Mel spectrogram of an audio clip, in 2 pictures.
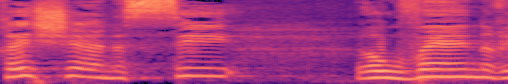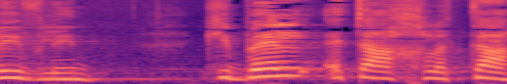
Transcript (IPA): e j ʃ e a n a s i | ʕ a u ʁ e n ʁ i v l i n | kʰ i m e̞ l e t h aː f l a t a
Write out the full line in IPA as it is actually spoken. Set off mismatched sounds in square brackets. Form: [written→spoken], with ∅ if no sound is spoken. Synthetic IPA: e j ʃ e a n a s i | [ʕ→ʁ] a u [ʁ→v] e n ʁ i v l i n | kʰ i [m→b] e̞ l e t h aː [f→χ] l a t a

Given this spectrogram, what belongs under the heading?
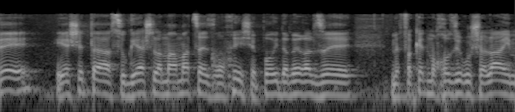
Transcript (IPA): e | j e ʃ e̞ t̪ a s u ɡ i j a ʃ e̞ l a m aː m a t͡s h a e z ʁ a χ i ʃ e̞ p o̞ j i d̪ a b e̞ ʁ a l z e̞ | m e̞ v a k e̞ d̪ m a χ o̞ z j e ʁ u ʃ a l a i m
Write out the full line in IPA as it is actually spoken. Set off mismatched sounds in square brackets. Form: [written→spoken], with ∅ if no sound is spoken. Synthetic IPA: e | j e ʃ e̞ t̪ a s u ɡ i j a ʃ e̞ l a m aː m a t͡s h a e z ʁ a χ i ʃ e̞ p o̞ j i d̪ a b e̞ ʁ a l z e̞ | m e̞ [v→f] a k e̞ d̪ m a χ o̞ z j e ʁ u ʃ a l a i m

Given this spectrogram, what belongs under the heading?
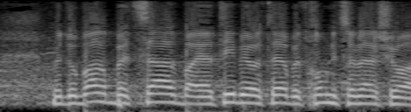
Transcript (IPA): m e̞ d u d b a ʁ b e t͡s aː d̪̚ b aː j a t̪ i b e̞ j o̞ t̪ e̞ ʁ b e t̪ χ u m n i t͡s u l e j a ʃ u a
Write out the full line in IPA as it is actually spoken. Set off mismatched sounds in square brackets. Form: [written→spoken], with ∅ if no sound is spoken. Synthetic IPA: m e̞ d u [d→∅] b a ʁ b e t͡s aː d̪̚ b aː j a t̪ i b e̞ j o̞ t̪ e̞ ʁ b e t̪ χ u m n i t͡s [u→o] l e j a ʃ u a

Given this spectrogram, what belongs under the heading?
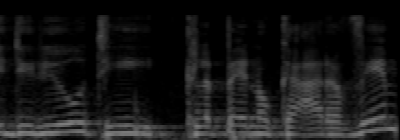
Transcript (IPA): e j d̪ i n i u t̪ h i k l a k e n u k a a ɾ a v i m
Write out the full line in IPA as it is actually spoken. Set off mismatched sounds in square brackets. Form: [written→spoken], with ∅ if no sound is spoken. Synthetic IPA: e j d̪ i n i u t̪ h i k l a [k→p] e n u k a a ɾ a v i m

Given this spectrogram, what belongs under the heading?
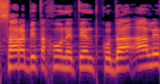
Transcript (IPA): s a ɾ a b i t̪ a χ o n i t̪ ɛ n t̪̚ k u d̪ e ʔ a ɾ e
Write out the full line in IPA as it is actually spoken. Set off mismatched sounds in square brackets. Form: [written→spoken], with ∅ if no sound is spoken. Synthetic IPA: s a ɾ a b i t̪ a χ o n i t̪ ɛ n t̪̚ k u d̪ [e→a] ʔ a [ɾ→l] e

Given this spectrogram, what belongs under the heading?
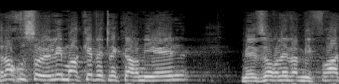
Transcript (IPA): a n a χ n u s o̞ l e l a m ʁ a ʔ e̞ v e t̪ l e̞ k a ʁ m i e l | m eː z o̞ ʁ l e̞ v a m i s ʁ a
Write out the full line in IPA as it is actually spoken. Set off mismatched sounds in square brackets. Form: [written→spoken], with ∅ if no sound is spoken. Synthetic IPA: a n a χ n u s o̞ l e l [a→i] m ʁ a [ʔ→k] e̞ v e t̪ l e̞ k a ʁ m i e l | m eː z o̞ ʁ l e̞ v a m i [s→f] ʁ a

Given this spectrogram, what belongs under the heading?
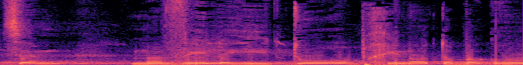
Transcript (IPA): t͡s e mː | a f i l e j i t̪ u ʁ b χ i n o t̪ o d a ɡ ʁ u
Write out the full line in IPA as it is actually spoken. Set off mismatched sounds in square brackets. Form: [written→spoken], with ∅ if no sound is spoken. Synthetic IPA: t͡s e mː | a [f→v] i l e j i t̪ u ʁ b χ i n o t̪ o [d→b] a ɡ ʁ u

